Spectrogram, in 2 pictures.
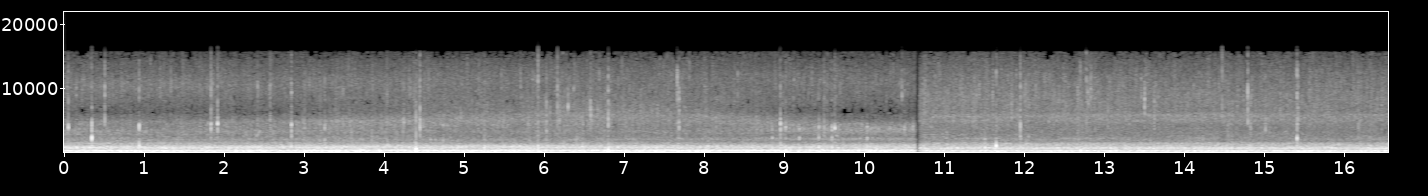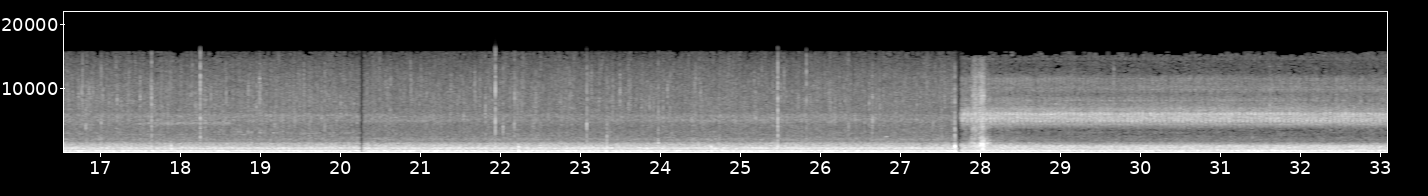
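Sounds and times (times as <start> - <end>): rushing falling water: 0.0 - 33.0
faint ticks: 1.8 - 6.9, 21.8 - 24.1.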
